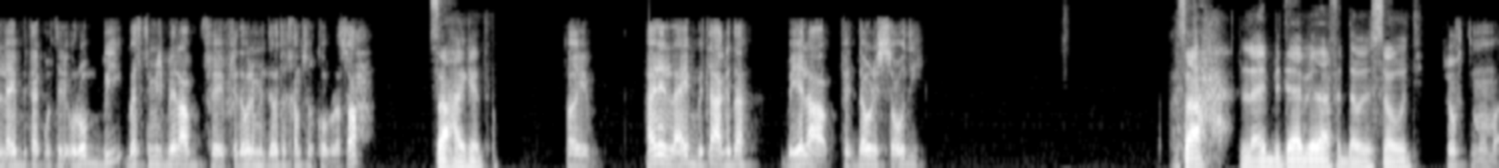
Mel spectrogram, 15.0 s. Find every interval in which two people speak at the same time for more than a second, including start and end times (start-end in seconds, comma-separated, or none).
none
